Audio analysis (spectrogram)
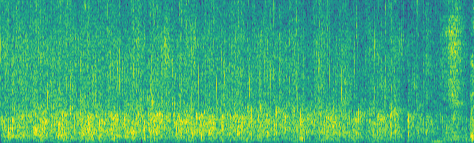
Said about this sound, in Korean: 박수를 좀 드릴까요?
